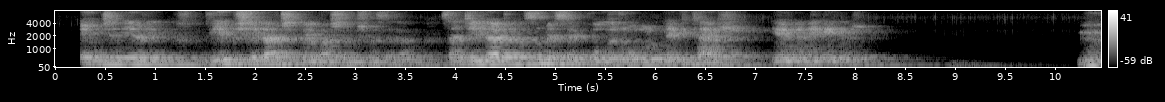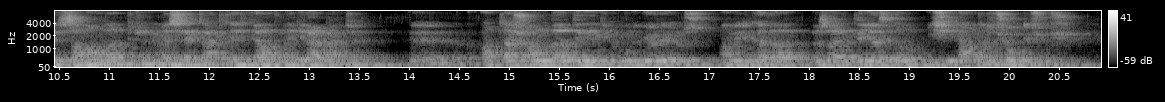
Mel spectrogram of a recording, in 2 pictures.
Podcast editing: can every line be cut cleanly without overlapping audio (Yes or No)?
Yes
